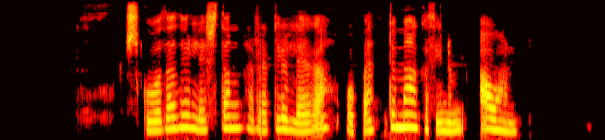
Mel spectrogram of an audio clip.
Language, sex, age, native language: Icelandic, female, 20-29, Icelandic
